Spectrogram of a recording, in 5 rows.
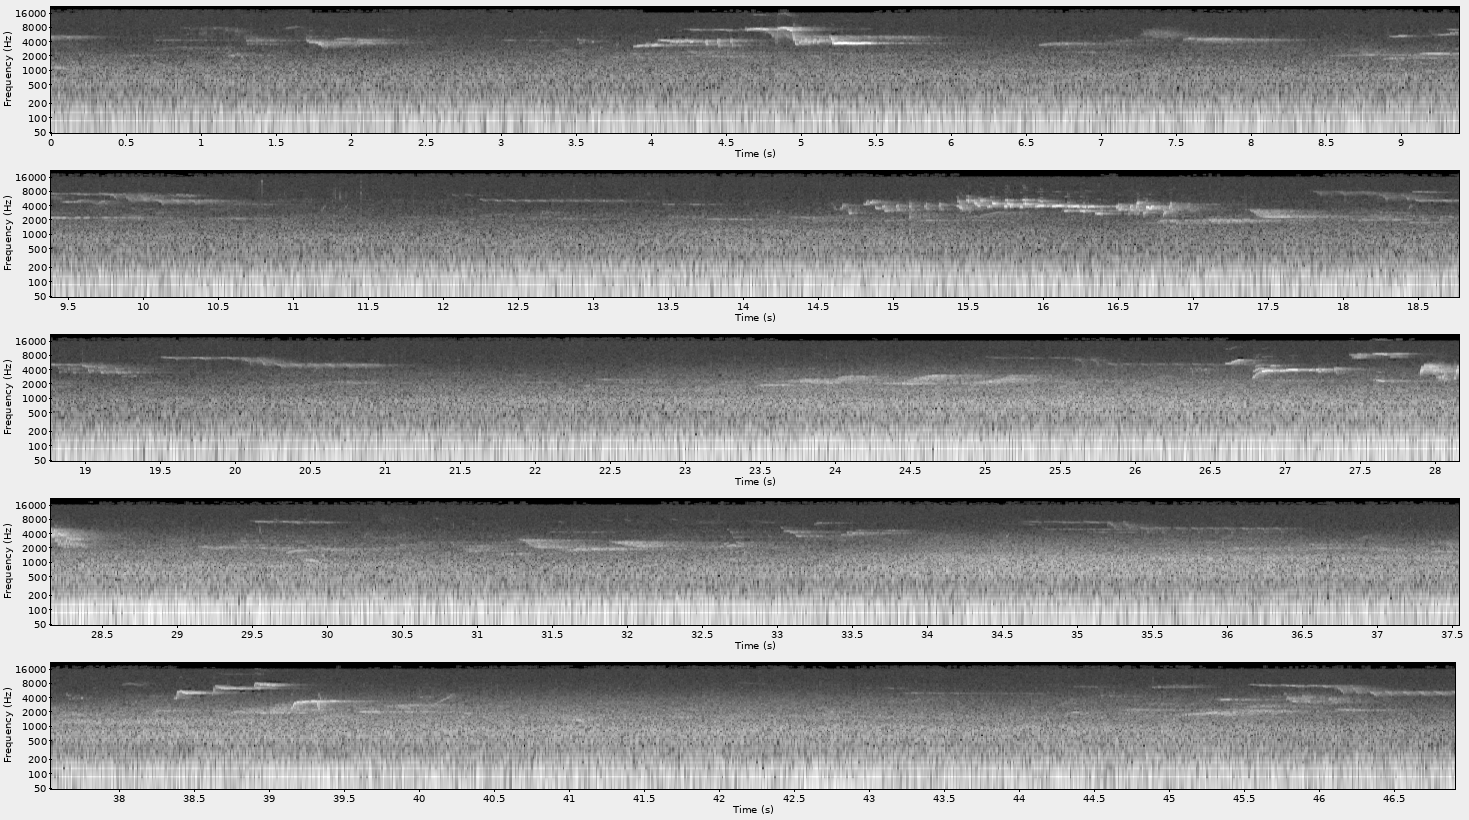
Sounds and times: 0.0s birds 46.9s
0.0s distant traffic noise 46.9s
0.0s wind in the trees 46.9s

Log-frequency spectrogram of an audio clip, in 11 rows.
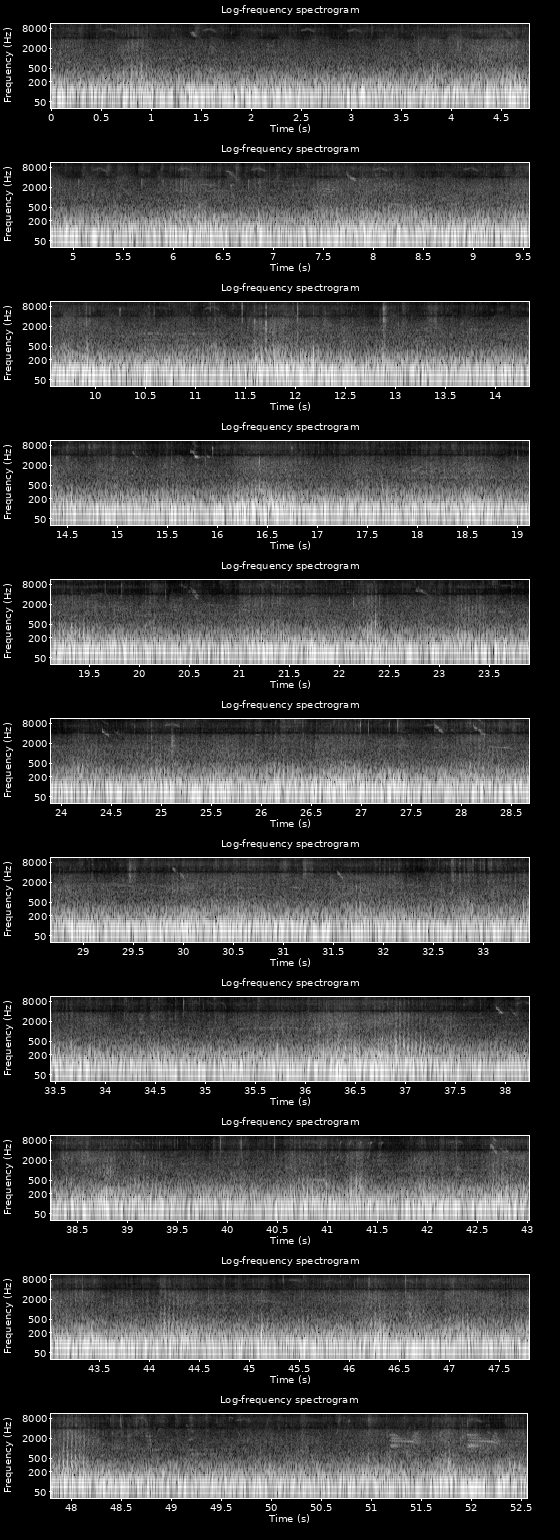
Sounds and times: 0.0s sparrows fluttering on fence 52.5s

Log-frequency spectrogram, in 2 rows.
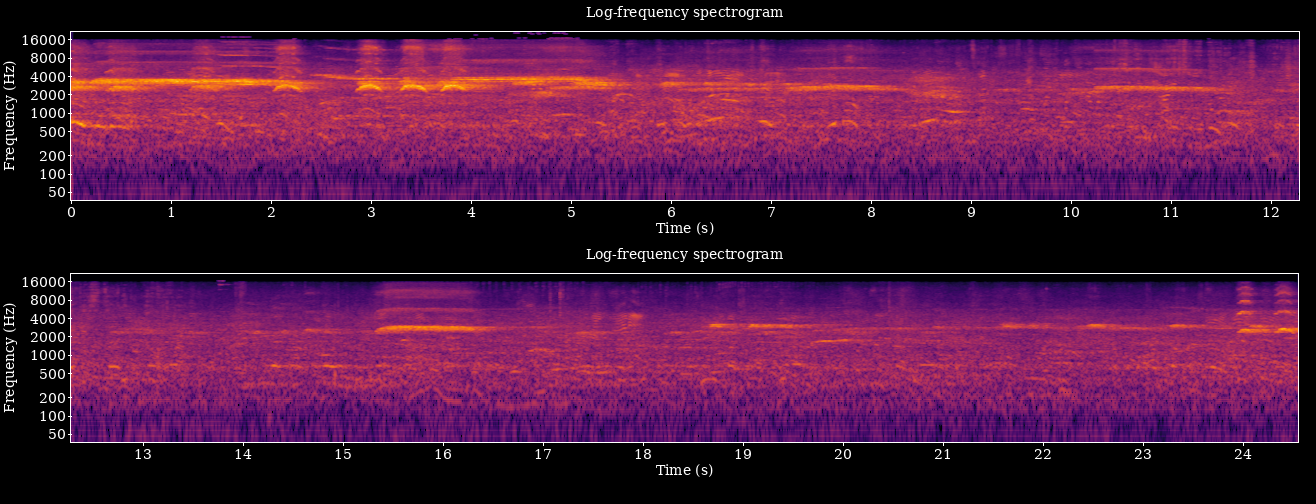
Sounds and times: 0.0s Public rally 24.5s

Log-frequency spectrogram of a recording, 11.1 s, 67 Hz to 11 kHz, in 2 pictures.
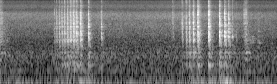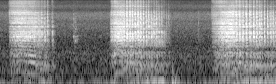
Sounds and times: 9.8s tree scraping in tree hut 11.0s

